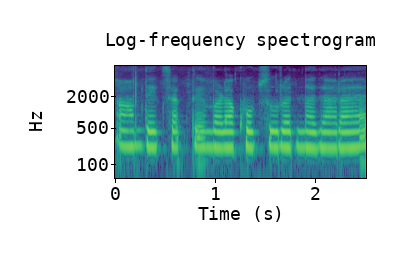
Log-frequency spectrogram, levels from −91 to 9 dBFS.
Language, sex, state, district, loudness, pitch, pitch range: Hindi, female, Himachal Pradesh, Shimla, -16 LUFS, 220 Hz, 215-220 Hz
